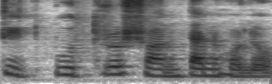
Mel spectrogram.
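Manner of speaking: plain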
